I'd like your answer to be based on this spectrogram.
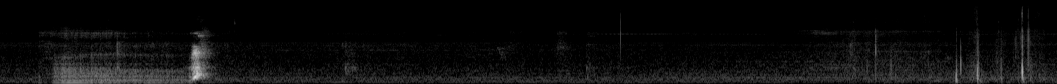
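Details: A dog snoring: one rough, rumbling snore ending in a sharp snort, then quiet breathing.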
